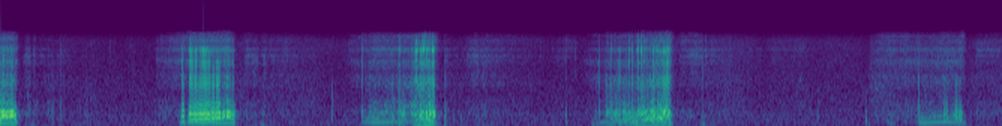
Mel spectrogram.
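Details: Four long rattling, fluttering snores roughly every three seconds in a quiet room; snoring in a napping Boxer puppy that snores often.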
